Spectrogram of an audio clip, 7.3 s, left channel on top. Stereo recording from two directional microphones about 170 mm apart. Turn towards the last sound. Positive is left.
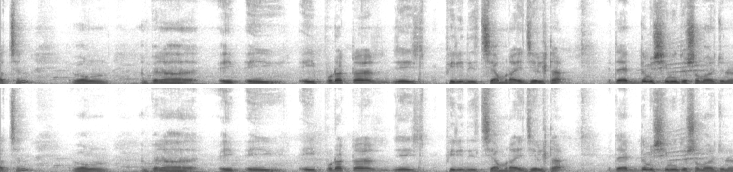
turn(degrees=25)  # may be behind; listen again after turning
